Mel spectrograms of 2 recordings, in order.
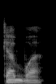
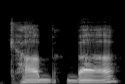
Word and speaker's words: ⲕⲁⲃⲃⲁ: you'll see here that it is transliterated and pronounced not cabba but cababwa and that's because generally the b uh or wada as we see s saw earlier is uh pronounced as a w but when you have two bs like this the first b will be pronounced as a b and the second one as a w so that's why it's the letter kabwa gabwa then we have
